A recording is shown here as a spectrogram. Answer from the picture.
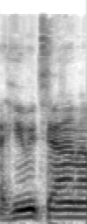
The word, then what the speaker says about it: Hueytown: You're an assistant principal at Hueytown Middle School in Hueytown, Alabama. Am I saying that right? – Yeah, Hueytown, Alabama.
